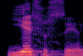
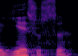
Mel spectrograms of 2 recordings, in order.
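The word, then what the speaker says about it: Ἰησοῦς: 또 한국어서 하긴 했지만 어쨌든 저희가 뭐라고 원래 발음은 뭐냐면 이에수스예요 이에수스 이제 헬라어 발음을 그러면 이게 헬라어라는 또 아니에요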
